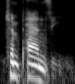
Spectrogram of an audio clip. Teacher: Americans put the emphasis on pan.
